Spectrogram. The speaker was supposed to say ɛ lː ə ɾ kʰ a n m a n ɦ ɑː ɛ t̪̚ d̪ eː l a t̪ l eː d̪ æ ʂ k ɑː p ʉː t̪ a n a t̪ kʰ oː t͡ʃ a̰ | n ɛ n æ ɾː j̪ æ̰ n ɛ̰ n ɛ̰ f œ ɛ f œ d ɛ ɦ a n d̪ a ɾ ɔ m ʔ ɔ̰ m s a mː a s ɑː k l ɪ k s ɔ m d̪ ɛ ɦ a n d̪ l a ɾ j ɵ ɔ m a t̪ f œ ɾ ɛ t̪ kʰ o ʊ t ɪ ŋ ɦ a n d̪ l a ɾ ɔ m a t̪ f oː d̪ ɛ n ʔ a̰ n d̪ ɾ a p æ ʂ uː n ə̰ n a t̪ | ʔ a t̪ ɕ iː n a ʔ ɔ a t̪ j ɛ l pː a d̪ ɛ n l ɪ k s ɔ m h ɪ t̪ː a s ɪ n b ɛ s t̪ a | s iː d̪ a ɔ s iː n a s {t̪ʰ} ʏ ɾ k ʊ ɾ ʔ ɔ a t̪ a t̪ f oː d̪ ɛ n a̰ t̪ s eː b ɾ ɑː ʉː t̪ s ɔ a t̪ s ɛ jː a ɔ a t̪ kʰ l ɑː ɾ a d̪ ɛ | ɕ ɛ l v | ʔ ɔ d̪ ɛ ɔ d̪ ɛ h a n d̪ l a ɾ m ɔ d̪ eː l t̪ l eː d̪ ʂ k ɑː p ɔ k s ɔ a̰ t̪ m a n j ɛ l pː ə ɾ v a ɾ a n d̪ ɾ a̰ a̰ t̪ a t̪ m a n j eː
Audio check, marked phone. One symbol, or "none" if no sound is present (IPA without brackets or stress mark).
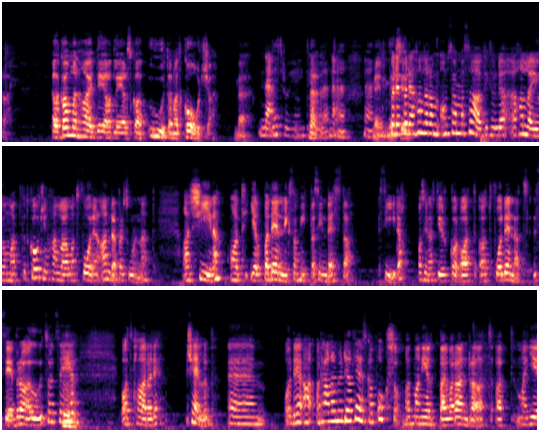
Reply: t̪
